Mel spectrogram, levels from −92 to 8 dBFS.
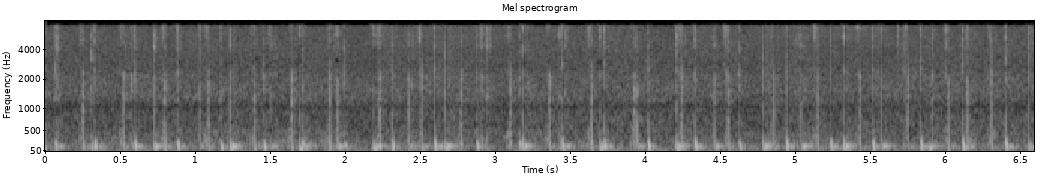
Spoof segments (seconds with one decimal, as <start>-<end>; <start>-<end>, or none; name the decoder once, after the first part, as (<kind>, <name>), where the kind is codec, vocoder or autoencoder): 2.0-3.1 (codec, DAC); 4.7-5.9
